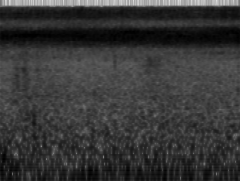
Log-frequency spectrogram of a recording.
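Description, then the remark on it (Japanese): A steady, dense insect drone of cicadas fills the air, a continuous high buzzing with no pauses or speech, over faint background rustle. “聞こえますかセミの声。”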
